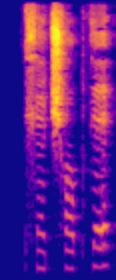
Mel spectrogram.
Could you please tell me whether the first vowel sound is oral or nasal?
nasal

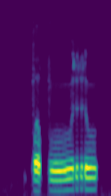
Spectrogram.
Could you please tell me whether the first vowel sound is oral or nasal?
oral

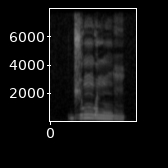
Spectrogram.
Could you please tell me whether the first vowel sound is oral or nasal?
oral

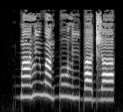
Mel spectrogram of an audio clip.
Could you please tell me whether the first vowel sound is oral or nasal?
nasal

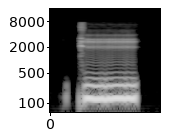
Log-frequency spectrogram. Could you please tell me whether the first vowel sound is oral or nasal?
oral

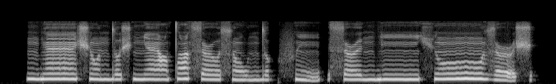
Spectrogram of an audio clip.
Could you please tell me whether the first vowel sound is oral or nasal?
nasal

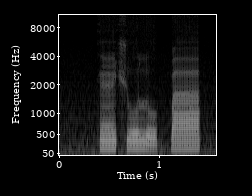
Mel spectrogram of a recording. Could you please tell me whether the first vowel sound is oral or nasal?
nasal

